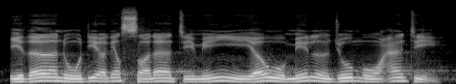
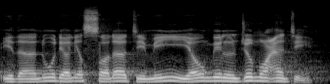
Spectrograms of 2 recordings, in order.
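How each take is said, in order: First: The vowel after the m is given full length. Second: The vowel after the m is clipped short. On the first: The speaker calls it right. "Diperjelas harakat pada mim" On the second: The speaker calls it wrong. "Ini mencuri harakat dhammah"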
